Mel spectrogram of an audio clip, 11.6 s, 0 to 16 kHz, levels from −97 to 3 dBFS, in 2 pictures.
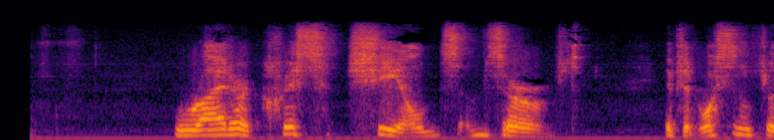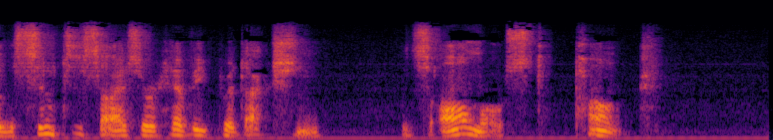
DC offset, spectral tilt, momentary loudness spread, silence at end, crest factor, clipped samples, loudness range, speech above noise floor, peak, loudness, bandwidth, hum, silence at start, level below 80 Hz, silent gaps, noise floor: under 0.1%; -4.5 dB/octave; 14 LU; 0.9 s; 20 dB; under 0.1%; 5 LU; 30 dB; -8 dBFS; -27 LUFS; 9 kHz; none; 1.3 s; -54 dBFS; none; -56 dBFS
